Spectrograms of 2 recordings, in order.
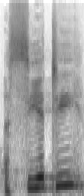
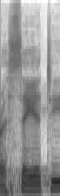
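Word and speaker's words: aseity: a theological word called a CIT or a saya T depending on how you say it a CIT is is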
